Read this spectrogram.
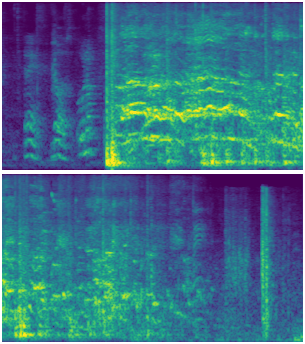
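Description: A group of teenage boys shout and laugh excitedly close by.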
